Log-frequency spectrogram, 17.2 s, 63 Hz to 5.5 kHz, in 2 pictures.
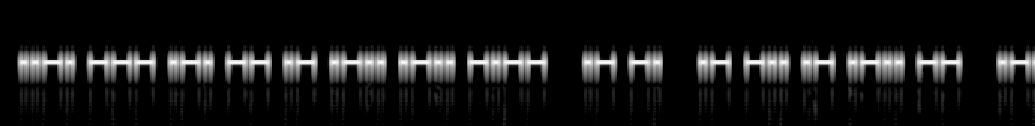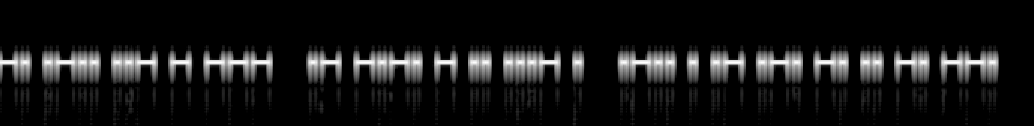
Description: Morse code, heard as a keyed tone, about 25 wpm, 600 Hz. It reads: FORMALLY AN ADALM PLUTO ACTIVE LEARNING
